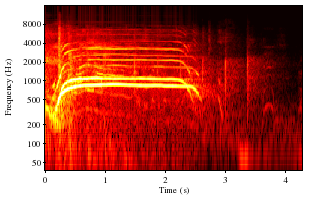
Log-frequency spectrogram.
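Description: Two voices let out a long, high-pitched celebratory cry together. It sweeps up, holds steady for about two seconds, then drops away, greeting the exchange of wedding vows.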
